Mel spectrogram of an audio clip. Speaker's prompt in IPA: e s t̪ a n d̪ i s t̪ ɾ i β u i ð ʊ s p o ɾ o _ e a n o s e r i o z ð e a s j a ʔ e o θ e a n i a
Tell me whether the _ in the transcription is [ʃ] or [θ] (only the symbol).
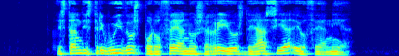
θ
